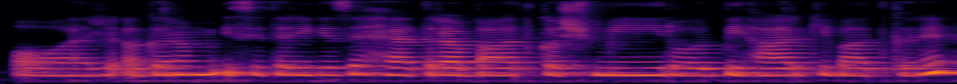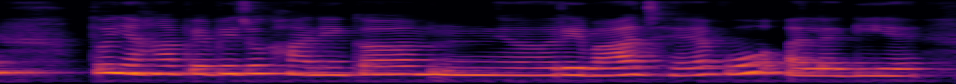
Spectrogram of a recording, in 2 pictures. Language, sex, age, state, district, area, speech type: Urdu, female, 18-30, Delhi, South Delhi, urban, spontaneous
